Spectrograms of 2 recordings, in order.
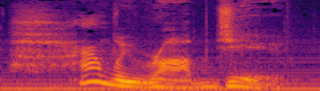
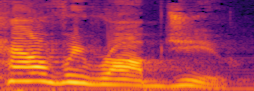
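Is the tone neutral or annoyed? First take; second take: annoyed; neutral. First: It is said with a sigh, annoyed. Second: It is said in a plain, neutral tone.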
